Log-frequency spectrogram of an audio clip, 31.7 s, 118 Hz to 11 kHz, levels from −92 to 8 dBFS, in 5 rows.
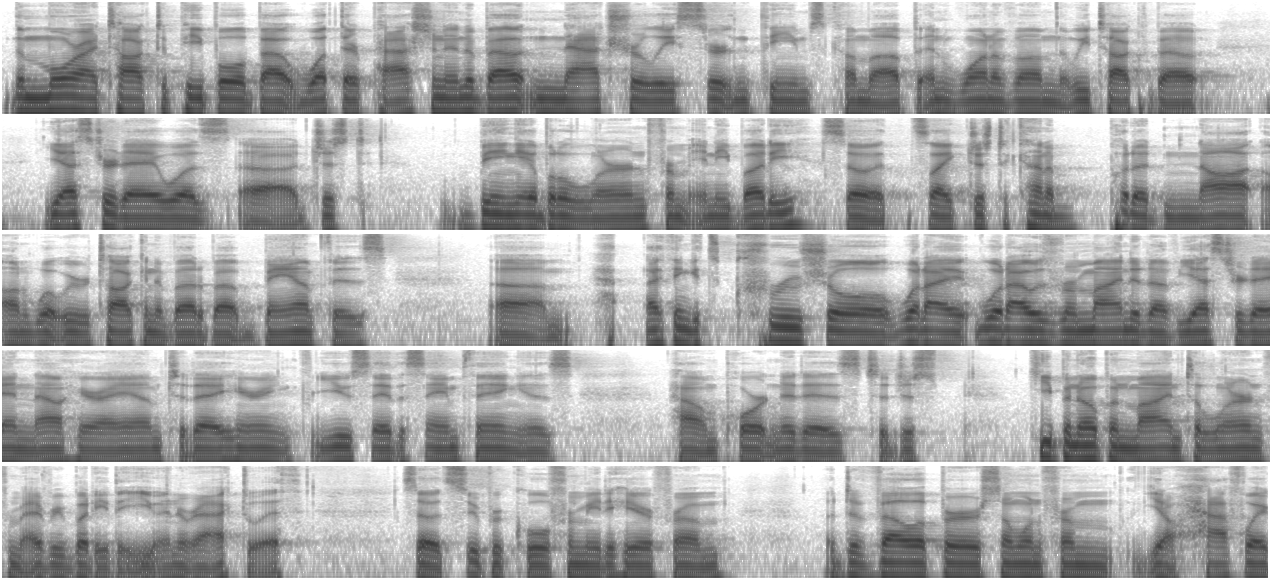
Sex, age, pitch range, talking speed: male, 20-39, 100-110 Hz, 215 wpm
